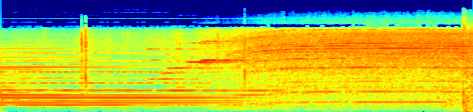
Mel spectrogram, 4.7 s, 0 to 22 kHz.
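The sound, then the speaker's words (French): Vacuum cleaners and a floor polisher, played in the concerto for vacuum cleaner and floor polisher, also known as the Grand Grand Overture, performed at the Hoffnung Festival from 1956. They drone together in a loud, sustained chord of humming tones, a brief clatter early on, then a motor whine rising and brightening steadily; no one speaks. “Oui, parce que ce que je t'ai fait écouter à l'instant, le concerto pour aspirateur et cireuse, est aussi connu sous le nom de Grand Grand Overture, la grande grande ouverture, et a été repris dans le cadre du Hofnung Festival dès 1956.”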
